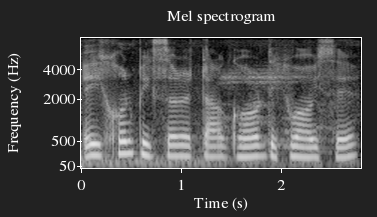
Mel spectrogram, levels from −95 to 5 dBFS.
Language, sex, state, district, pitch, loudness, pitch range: Assamese, female, Assam, Kamrup Metropolitan, 205 Hz, -16 LUFS, 195-215 Hz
